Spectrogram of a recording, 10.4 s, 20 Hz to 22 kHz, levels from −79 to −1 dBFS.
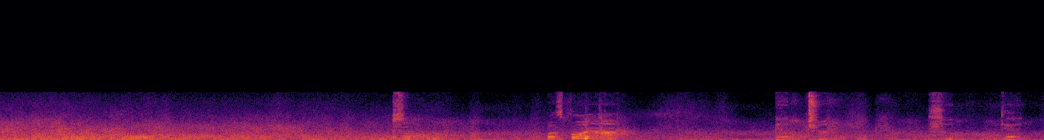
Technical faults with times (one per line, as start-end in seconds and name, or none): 0.00-5.72 sound chopped by the voice detector
5.99-10.44 sound chopped by the voice detector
